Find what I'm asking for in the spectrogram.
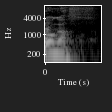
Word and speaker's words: Tauranga: How do you pronounce that? – Tauranga. – Tauranga. That's fantastic.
